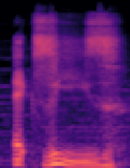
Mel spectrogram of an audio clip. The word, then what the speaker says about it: Xyz: was actually just talking fun fact for you xyz is pronounced exes xc i'm just gonna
